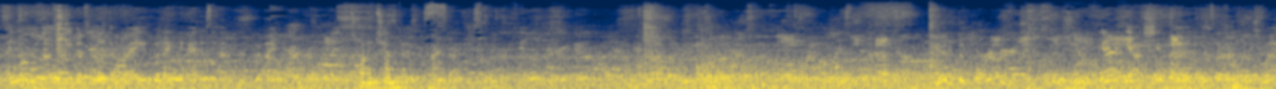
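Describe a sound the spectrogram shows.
A racquetball smacks hard against the walls of an echoing court.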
